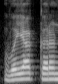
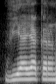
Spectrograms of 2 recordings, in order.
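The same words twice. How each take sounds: First: व्याकरण said as va-yaa-ka-ran; wrong form. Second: व्यायाकरण with an extra yaa, vi-yaa-yaa-ka-ran; correct form. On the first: Teacher rejecting the wrong form, व्याकरण with one yaa. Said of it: "नहीं होता है". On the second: Teacher giving their correct form, व्यायाकरण with doubled yaa. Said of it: "होता है". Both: Shown as a demonstration.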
